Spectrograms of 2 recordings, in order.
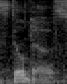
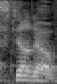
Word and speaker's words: Still Doe: Oh, is that how you say his name? I kept this is still dose or. no, it's still dope.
